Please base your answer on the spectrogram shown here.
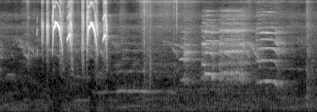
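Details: Young sooty-headed bulbul singing energetically in the clear, open ngeplong style: a burst of four loud, high, sharp chattering notes, a pause, then a lower, richer whistled phrase with layered overtones.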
